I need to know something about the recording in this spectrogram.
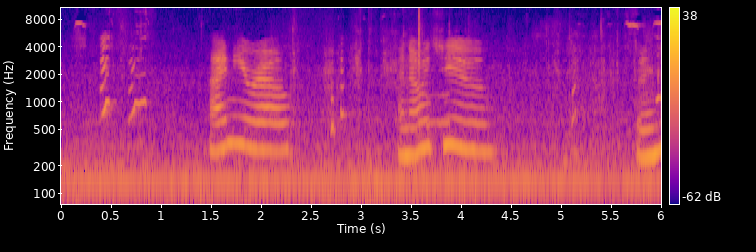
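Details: Black Russian Terrier puppies playing together at a kennel; drawn-out whines with stacked overtones, each rising then sliding down, two long ones about two seconds apart, with brief yips and a woman talking to the dogs.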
